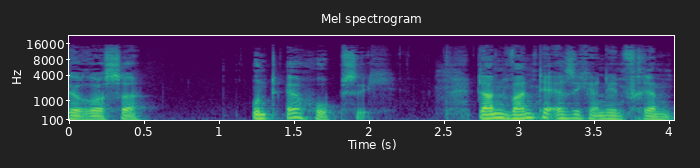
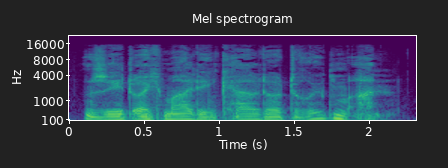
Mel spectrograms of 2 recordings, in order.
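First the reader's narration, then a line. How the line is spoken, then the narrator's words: Quiet. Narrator (German): sagte Rosser leise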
